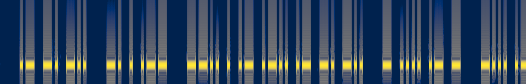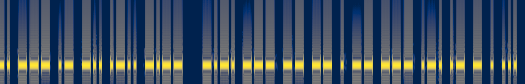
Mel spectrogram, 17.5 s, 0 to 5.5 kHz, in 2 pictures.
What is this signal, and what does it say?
Morse code, heard as a keyed tone, about 25 wpm, 600 Hz. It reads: AND NEW ZEALAND THAT BROADLY COMMEMORATES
